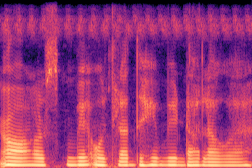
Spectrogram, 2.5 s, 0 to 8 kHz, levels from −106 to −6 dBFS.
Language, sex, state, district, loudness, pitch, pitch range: Hindi, female, Bihar, Vaishali, -16 LUFS, 165 Hz, 155-165 Hz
